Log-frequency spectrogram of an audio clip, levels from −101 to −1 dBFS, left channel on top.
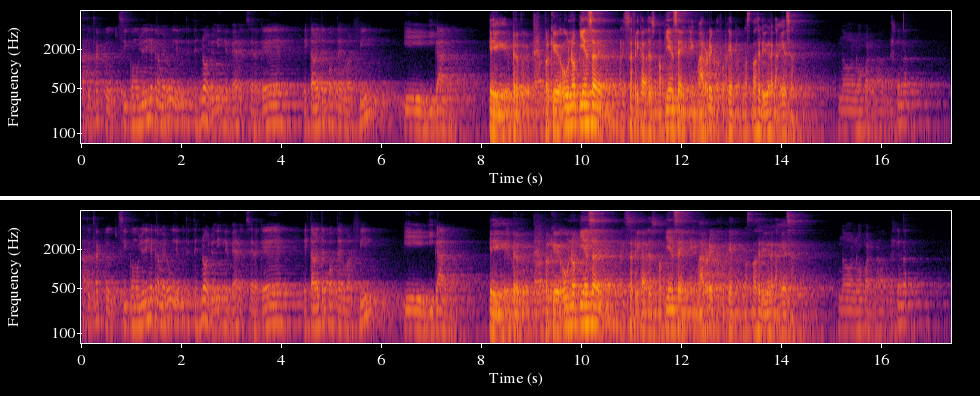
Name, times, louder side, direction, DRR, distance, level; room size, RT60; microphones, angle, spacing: voice 1, 0.0-4.1 4.4-5.8 6.4-7.5 8.4-9.6 15.1-16.5, equal, 15° right, 4 dB, 0.7 m, -38 dB
voice 2, 8.2-14.3, left 3 dB, 80° left, 9 dB, 0.6 m, -29 dB
13.0 x 6.3 x 5.6 m, 2.7 s
head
